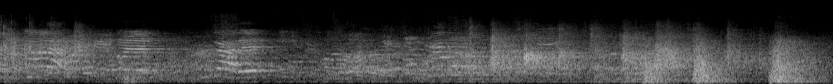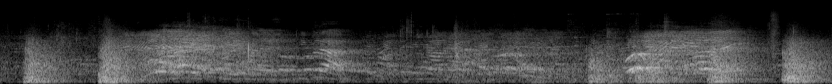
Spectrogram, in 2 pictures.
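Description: Teenage girls chatter and cheer in a large echoing hall.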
